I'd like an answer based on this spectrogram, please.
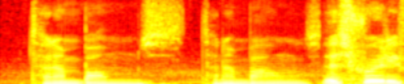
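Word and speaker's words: Tenenbaums: then I watch the Royal Tenon bounds is how you say it ten and boms ten and boms this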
